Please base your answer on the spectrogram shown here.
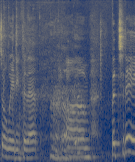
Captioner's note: laughter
